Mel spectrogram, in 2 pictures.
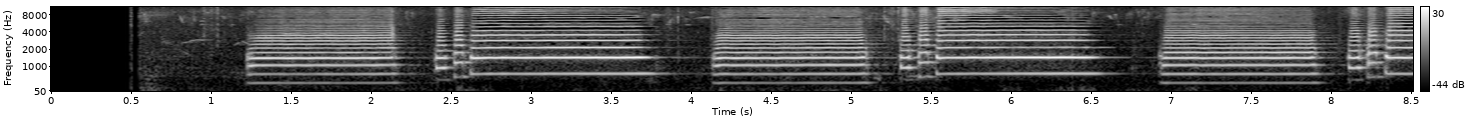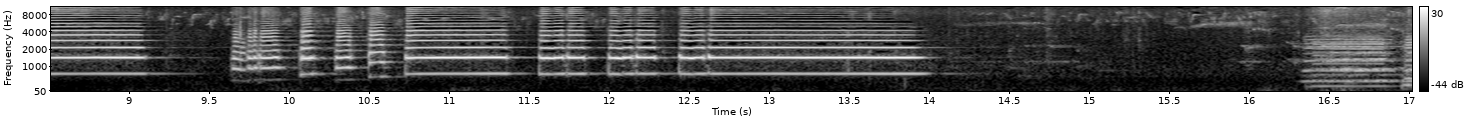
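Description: Solo trumpet sounding a military signal call for the flag-raising, on just a few bugle-like notes: three short-then-long note pairs, then a run of quick notes and a long held final note that stops about two seconds before the end.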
